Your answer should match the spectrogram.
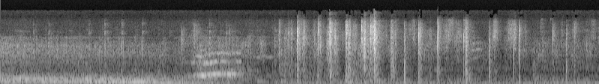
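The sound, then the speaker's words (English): A police squad car's engine rumbles and winds down as it pulls up and rolls to a stop with a brief high squeal, then the motor cuts out as it parks, followed by a string of sharp clicks and taps. “Park behind that squad car pulling up.”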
